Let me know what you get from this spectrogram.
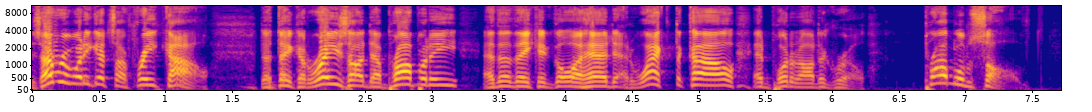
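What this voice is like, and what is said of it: Imitates another person's voice. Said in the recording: “my Bernard Sanders impression”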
